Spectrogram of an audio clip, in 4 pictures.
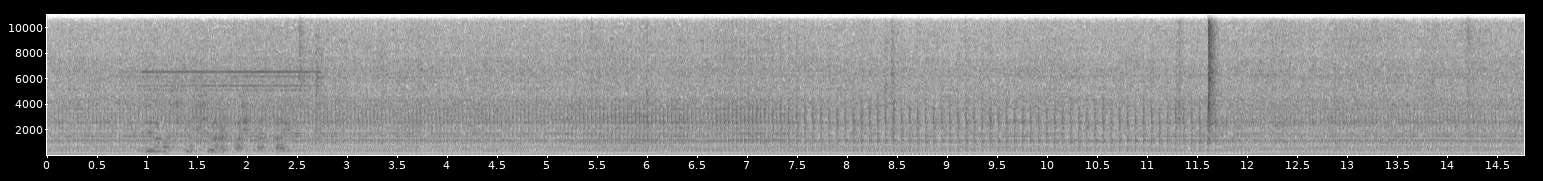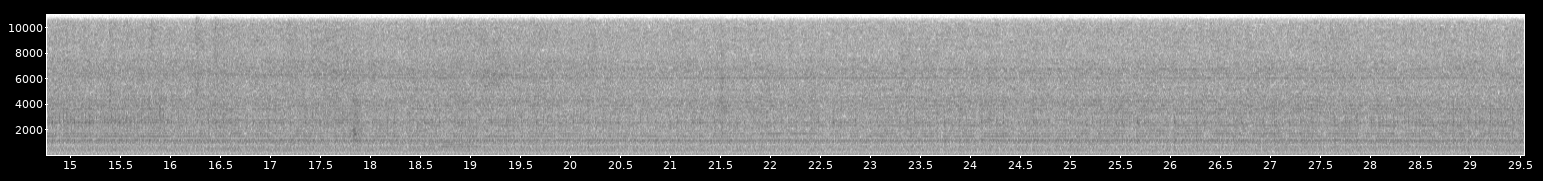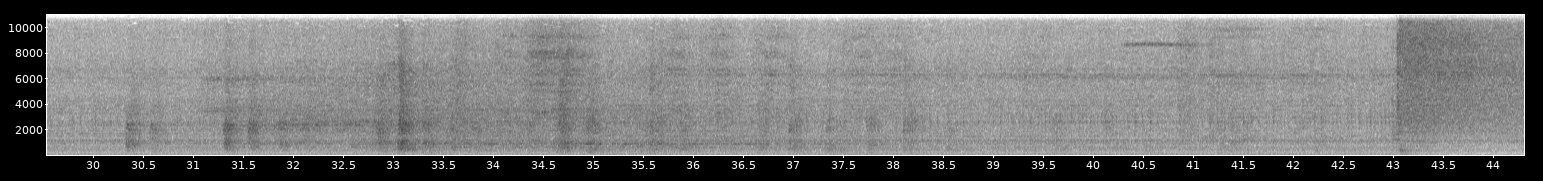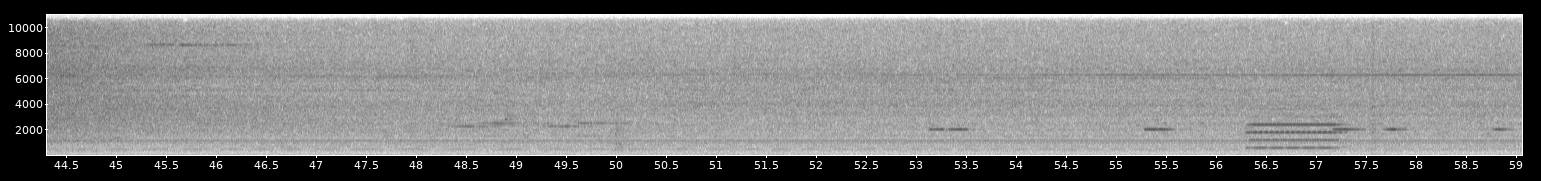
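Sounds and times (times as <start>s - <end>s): low equipment hum: 15.1s - 43.1s
air hissing: 30.8s - 39.0s, 43.0s - 46.0s.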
